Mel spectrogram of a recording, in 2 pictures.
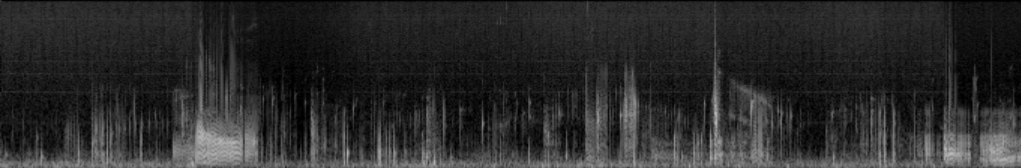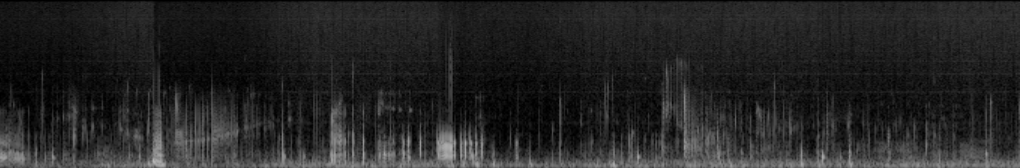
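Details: Continuous gurgling, rumbling and squeaky bubbling stomach noises that the person says they cannot control: active bowel sounds, borborygmi (stomach growling).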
